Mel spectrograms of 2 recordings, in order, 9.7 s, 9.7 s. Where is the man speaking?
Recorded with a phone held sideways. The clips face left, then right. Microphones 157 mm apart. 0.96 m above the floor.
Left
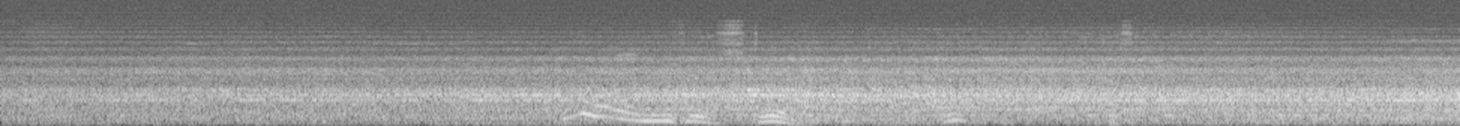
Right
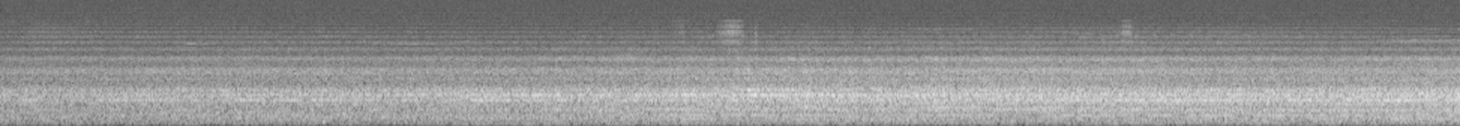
75° left (ahead or behind).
